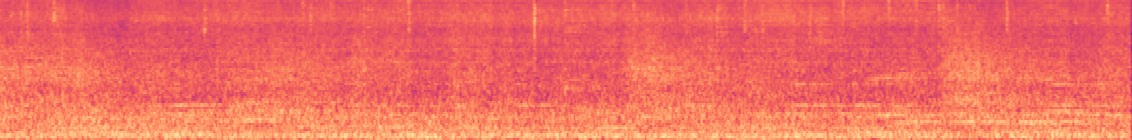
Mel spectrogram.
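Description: Steady roar of large gas burners heating a big chapati griddle and cooking pots, with general kitchen bustle.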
